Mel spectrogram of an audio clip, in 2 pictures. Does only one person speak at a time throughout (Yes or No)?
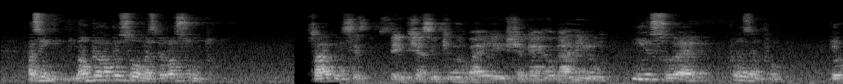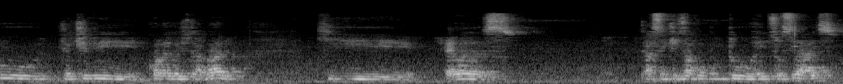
Yes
